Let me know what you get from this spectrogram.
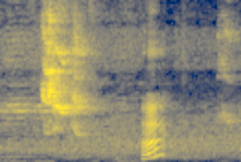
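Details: Nabhi the pet dog cries indoors, afraid of being alone: one brief tonal whine that bends upward then falls, after a thin high squeak, over a low background hum.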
